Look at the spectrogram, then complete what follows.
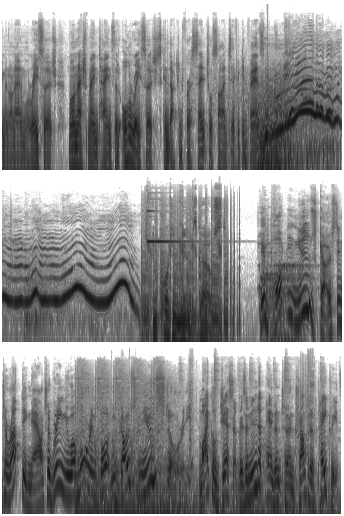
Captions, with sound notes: on Animal Research, Monash maintains that all research is conducted for a central scientific advanc- YELPS *ghostly moans* Important news ghost important news Ghost interrupting Now to bring you a Michael Jessop is an independent turned trumpet of Patriots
